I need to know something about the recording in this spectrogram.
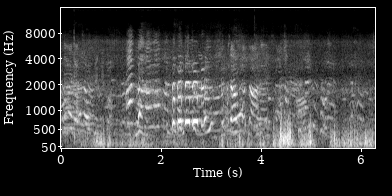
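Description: Children chatter and shout excitedly nearby, outdoors.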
